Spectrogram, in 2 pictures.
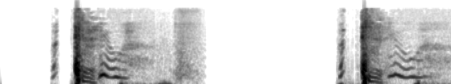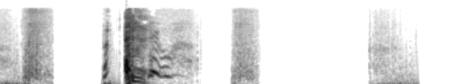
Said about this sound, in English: I feel like I'm gonna sneeze again.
